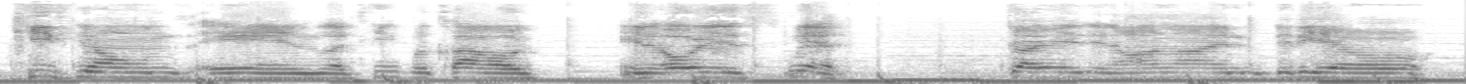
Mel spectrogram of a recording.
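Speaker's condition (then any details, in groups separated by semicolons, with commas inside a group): Cerebral palsy; no ambulance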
